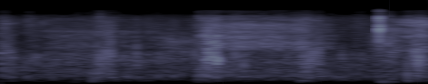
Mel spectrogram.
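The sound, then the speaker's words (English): Footsteps of a person walking outdoors over ground after rain, a few soft, evenly spaced steps, very faint and alone. “I'm walking towards Kiwi Hill. Well, facing towards Kiwi Hill, walking towards it.”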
